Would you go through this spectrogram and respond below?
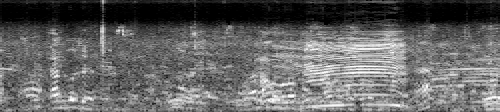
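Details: Sahiwal bull calf at the Aricha cattle market in Bangladesh, lowing with a drawn-out moo with rising and falling harmonics, the longest near the end, amid loud chatter and bargaining voices of the crowd.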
